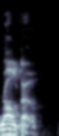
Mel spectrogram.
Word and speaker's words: Raldo: The tough guy, did you say his name was? Ronaldo? – Raldo. – Raldo. – It's R-A-L-D-O, Raldo.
